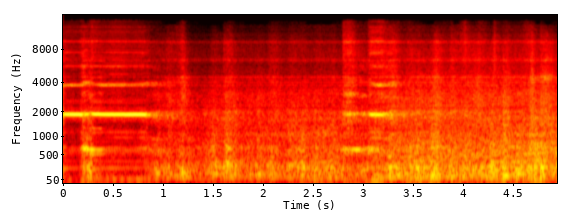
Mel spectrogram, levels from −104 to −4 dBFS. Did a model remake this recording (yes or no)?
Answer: yes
